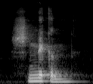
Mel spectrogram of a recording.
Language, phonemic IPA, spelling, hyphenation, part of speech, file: Dutch, /ˈsnɪ.kə(n)/, snikken, snik‧ken, verb / noun, Nl-snikken.ogg
- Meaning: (verb) to sob; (noun) plural of snik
